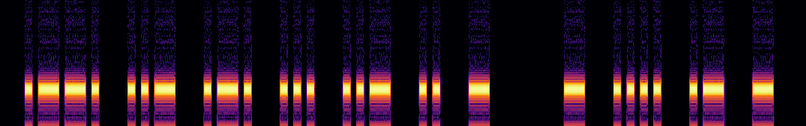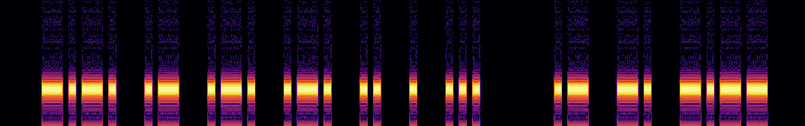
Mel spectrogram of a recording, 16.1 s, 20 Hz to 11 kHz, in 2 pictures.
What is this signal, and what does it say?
Morse code, heard as a keyed tone, about 18 wpm, spaced as for 15 wpm, 1000 Hz. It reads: PURSUIT THAT CARRIES ANY
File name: qotdfiles / 15wpm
